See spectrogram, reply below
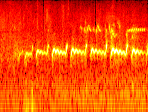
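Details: Eastern curlew (Numenius madagascariensis) repeating smooth whistled notes, about seven in quick succession, each drawn out then flicking upward at the end, growing louder toward the close, with faint higher notes above.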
